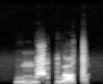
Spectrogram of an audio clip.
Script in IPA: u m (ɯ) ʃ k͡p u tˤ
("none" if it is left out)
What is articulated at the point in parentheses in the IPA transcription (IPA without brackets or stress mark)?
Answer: u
